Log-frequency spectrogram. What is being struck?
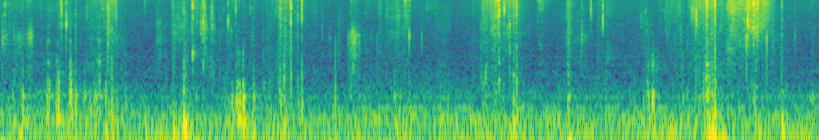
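Corrugated cardboard box.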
